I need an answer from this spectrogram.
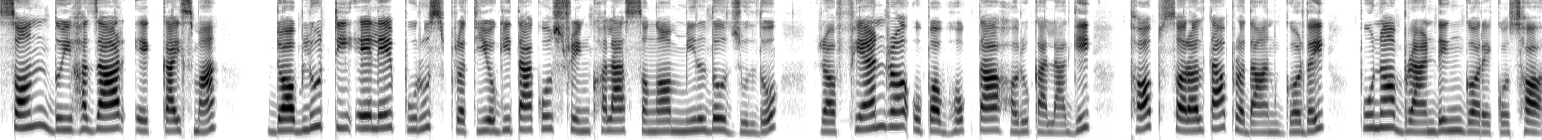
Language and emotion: Nepali, neutral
